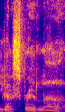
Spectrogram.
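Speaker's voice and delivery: sultry, sexy, sensual, seductive tone. Repeating a message to listeners, sexy and sensual. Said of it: "I'm going to say this real sexy and sensual".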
